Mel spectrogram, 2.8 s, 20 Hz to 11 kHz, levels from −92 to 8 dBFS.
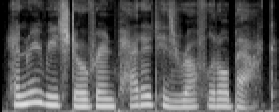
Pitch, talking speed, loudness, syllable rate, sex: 225 Hz, 195 wpm, -15 LUFS, 5.4 syllables/s, female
